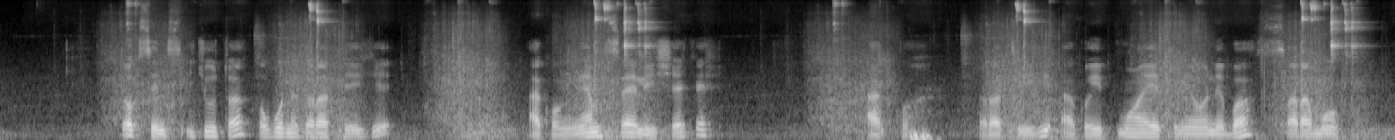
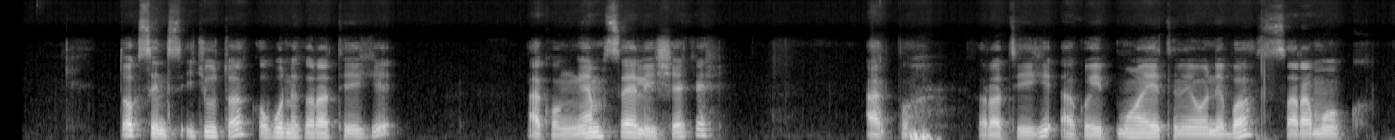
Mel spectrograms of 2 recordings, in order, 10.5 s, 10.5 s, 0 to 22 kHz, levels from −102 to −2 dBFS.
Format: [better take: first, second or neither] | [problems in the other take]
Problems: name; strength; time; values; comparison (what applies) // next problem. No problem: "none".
second | background sound (Sliding door); 8 dB below the speech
